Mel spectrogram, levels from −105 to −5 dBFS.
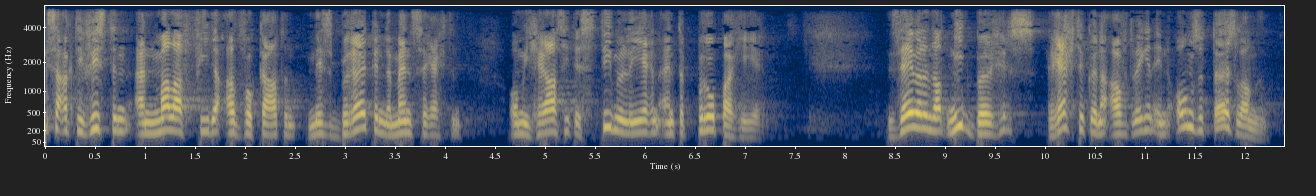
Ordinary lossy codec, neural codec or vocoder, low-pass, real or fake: none; none; 5.4 kHz; real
